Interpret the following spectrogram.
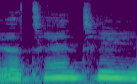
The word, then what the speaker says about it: attentive: Thì attentive này nó cũng chẳng làm thay đổi âm nhấn của từ ten ha.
